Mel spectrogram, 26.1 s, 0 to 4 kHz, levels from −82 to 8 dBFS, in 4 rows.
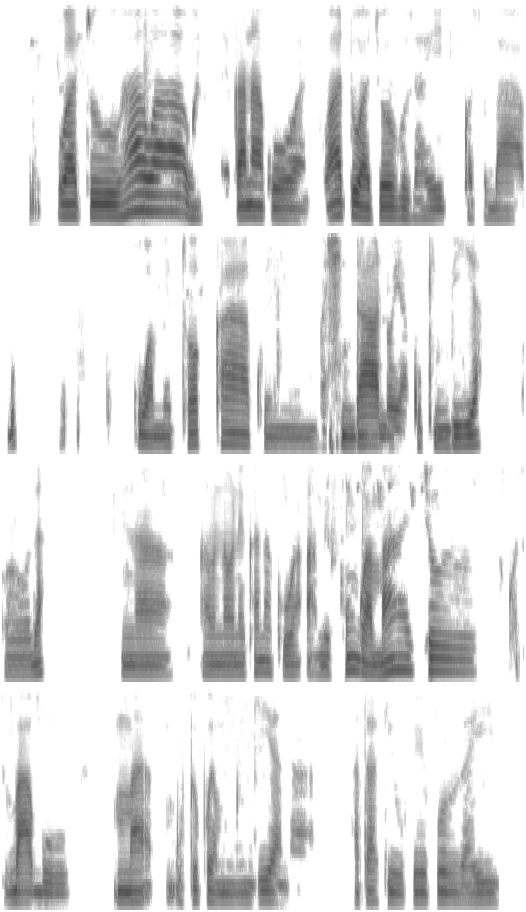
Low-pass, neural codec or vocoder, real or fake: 3.6 kHz; none; real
